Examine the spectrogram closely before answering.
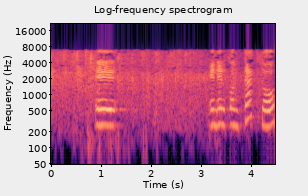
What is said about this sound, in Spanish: Un aplauso para ella.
